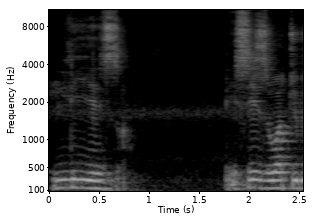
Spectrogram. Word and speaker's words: les: Then the last one, the last D is le as if you want to smile. You see le is not less.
